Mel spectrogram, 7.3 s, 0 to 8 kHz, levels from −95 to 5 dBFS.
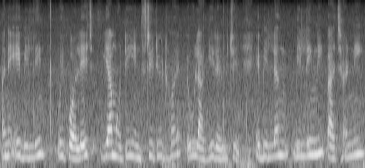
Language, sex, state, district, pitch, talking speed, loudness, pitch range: Gujarati, female, Gujarat, Gandhinagar, 225 Hz, 145 wpm, -17 LUFS, 210-245 Hz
